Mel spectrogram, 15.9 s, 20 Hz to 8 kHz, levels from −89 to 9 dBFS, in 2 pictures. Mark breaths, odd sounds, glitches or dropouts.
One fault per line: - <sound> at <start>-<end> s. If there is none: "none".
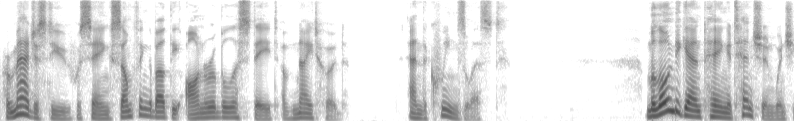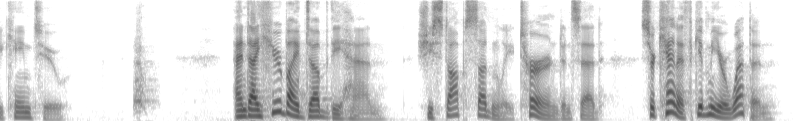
- bark at 9.3-9.6 s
